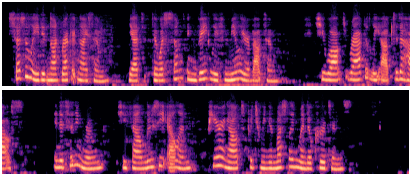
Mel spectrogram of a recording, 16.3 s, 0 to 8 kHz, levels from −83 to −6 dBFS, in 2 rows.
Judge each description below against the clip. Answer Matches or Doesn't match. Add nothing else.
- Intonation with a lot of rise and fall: Doesn't match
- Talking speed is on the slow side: Matches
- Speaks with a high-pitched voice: Matches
